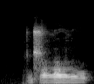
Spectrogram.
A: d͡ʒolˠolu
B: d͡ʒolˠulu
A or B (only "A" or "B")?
A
